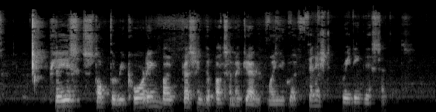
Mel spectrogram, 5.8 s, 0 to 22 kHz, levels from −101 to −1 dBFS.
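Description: From 4.07 s to the end at 5.82 s, there's a section at the wrong speed: the speech suddenly runs about 1.16 times too fast, so it sounds hurried and roughly three semitones higher. Speed and pitch jump together, likely from that stretch being played back against the wrong clock.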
